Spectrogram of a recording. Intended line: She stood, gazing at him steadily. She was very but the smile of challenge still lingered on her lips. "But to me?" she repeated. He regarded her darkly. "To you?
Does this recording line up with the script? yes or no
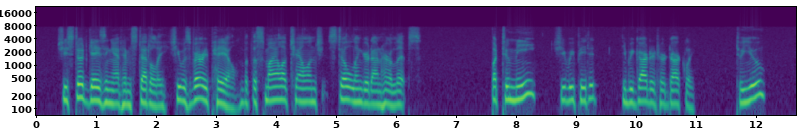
no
